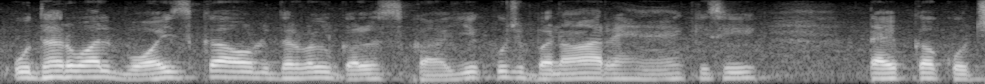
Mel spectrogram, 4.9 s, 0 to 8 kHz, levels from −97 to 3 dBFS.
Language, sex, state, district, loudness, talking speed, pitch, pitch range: Hindi, male, Uttar Pradesh, Lucknow, -16 LUFS, 220 wpm, 145 Hz, 130-160 Hz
